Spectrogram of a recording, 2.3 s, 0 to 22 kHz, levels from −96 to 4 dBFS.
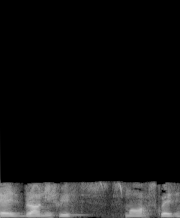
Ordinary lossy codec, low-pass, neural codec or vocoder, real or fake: MP3, 16 kbps; 3.6 kHz; none; real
